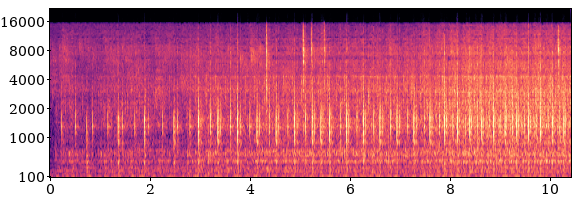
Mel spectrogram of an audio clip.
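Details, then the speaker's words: Singer Stylist 814 sewing machine from a junk heap, not yet oiled: steady fast ticking, about two clicks a second, over the motor hum; odd noise of unclear cause, possibly the plastic stack cam. "run I don't know what that noise is I uh there's a plastic stack cam under the stack maybe that's"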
